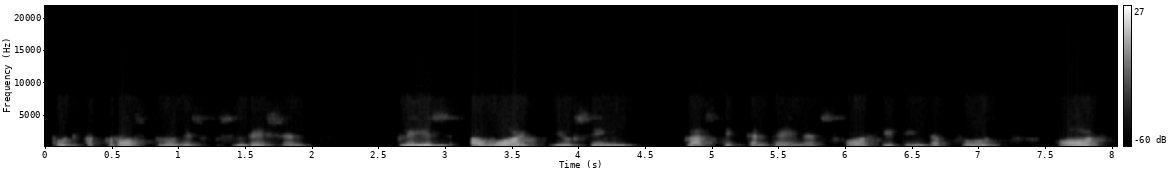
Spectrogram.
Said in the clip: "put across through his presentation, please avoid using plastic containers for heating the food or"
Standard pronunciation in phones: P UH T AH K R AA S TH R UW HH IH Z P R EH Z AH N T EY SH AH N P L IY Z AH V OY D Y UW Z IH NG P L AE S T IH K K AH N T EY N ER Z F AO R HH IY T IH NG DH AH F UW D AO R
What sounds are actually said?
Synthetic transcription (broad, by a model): P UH T AH K R AA S T R UW HH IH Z P R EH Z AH N T EY SH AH N P L IY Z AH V OY D Y UW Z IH NG P L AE S T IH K K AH N T EY N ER S F AO R HH IY T IH NG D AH F UW D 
